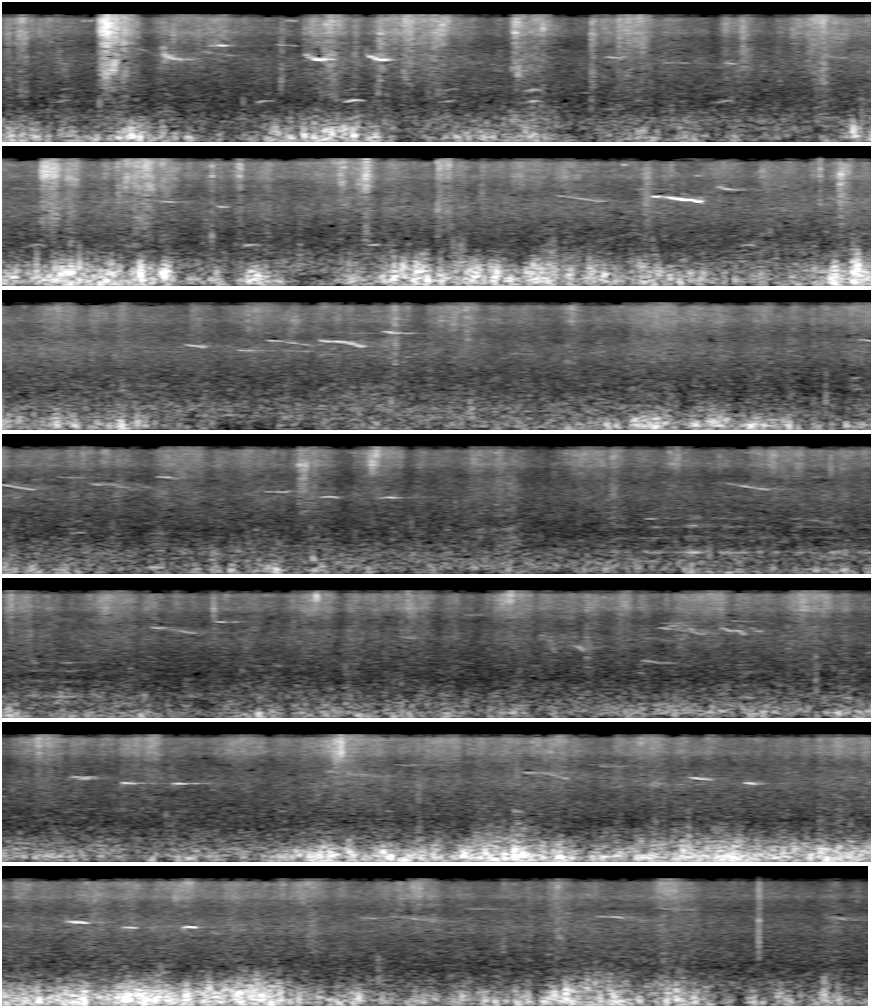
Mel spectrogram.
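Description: Footsteps across grass while wind rumbles on the microphone in gusts, loudest a few seconds in and again near the end. Small birds chirp faintly throughout.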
